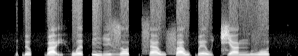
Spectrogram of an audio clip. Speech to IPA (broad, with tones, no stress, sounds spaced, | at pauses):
ɗ ə˨˩ p̚ ɓ a̰˧˨ j h w ə˦˥ t̚ ŋ i˧ z ɔ˨˩ t̚ s a˧˩ w f a˧ w ɓ ɛ˧˩ w t͡ɕ a˨˩ ŋ v o˦˥ t̚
